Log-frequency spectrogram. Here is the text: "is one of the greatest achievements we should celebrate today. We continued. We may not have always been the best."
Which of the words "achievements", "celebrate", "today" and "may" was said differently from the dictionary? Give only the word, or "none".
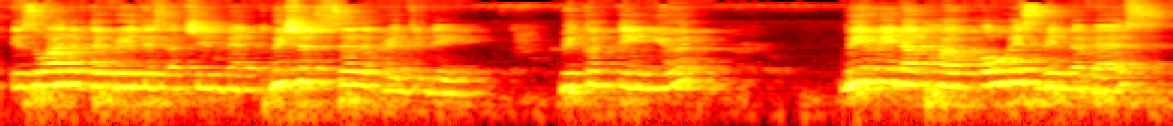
achievements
